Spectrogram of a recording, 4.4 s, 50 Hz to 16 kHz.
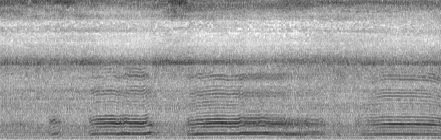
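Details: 16-month-old child given a nebulizer (steam) treatment to stop coughing: a steady mechanical compressor hum runs throughout, with the child crying and fussing over it.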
